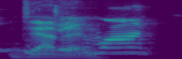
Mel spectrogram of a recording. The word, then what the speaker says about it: Devon: Is it Devin? – Devon.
